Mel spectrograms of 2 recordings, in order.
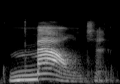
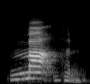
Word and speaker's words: mountain: saying it's like that we have uh a cutting off in my throat listen Buton Buton Mountain so T it's it's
